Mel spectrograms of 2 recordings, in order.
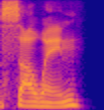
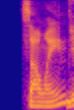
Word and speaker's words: Samhain: So pre-Burning Man and pre-Ja Rule, we have something that looks like it should be pronounced Samhain, but because it's Gaelic, it's pronounced Samhain. Samhain? – Yep. – Samhain.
